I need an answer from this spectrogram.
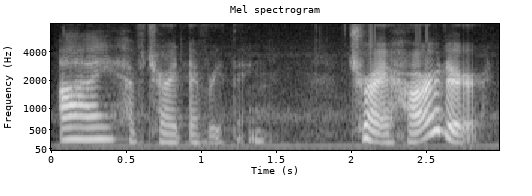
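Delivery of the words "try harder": a sharp, loud command; angry demand. Acted. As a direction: push her hard, fed up. Boss pressures her scientist.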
